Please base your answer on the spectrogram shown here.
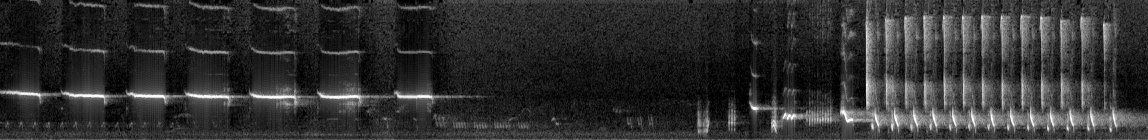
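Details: Nightingale song: a series of long, pure, high whistles repeated about every half second, a pause, a few sharp notes, then a rapid loud burst of repeated chirping notes.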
